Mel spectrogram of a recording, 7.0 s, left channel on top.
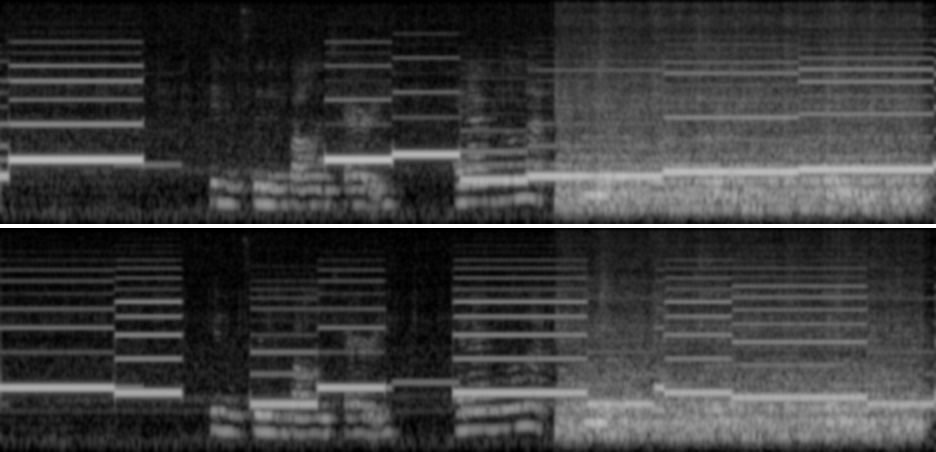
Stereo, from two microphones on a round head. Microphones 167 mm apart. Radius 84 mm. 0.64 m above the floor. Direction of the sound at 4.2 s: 45° left (ahead or behind).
